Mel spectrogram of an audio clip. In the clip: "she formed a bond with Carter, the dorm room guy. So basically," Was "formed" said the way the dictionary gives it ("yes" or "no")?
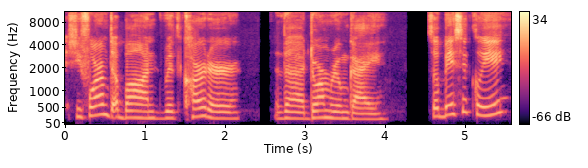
yes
